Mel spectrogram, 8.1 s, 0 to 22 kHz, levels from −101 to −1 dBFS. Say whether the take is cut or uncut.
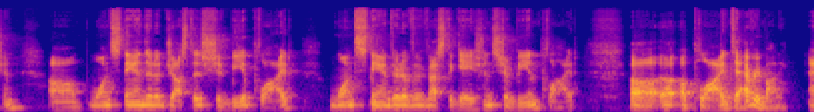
uncut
